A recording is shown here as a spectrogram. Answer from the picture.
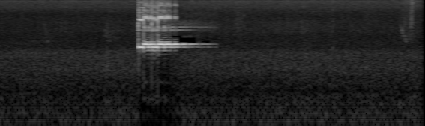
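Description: A single short, loud electronic beep about a second and a half in, over steady low background noise.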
